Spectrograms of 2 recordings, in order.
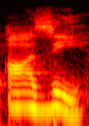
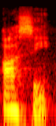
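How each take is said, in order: First: The middle consonant is a Z sound. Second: The middle consonant is an S sound. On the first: The speaker calls it right. "Aussie wants it to be with a Z" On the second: The speaker calls it wrong. "not Aussie"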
